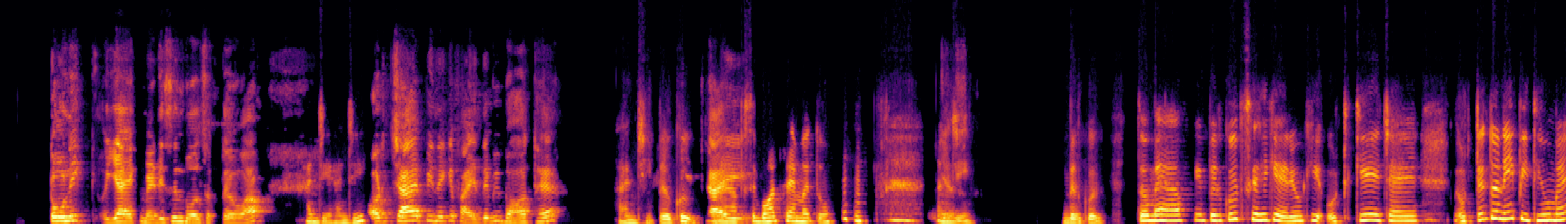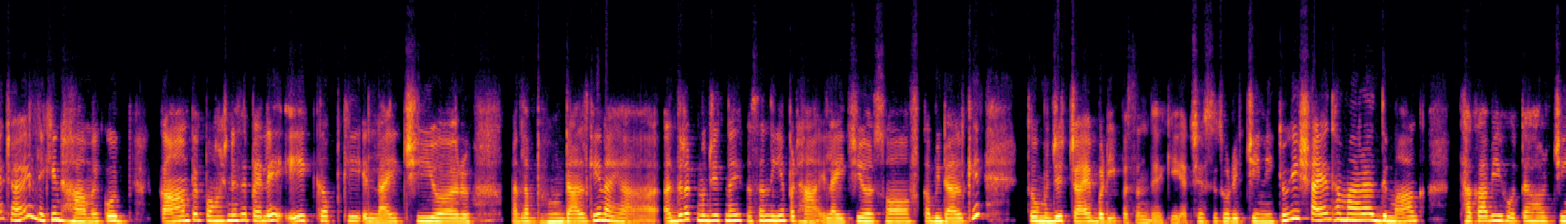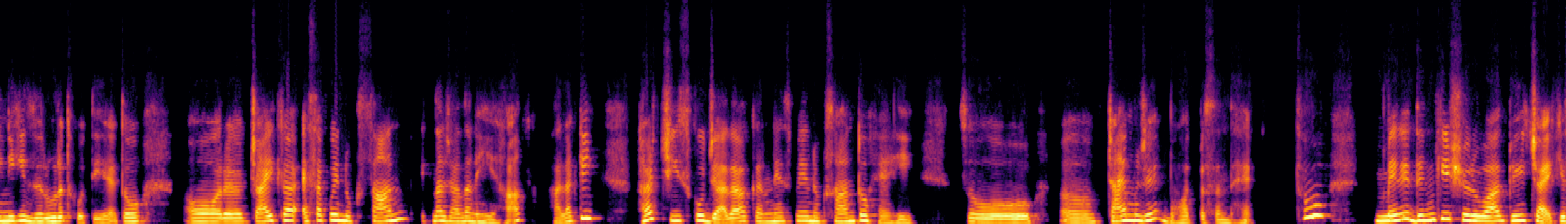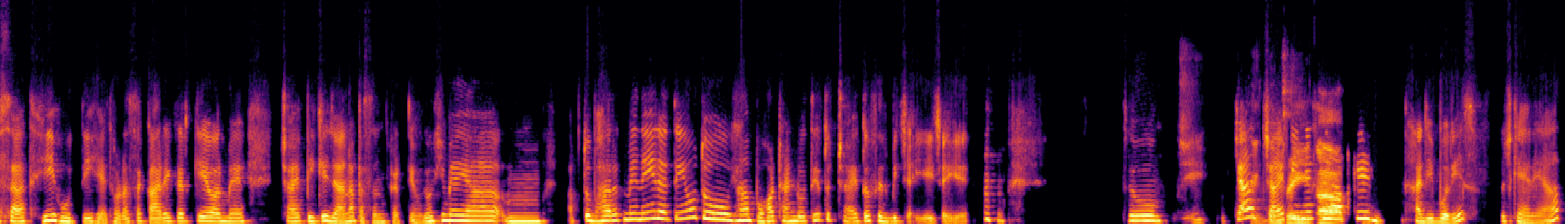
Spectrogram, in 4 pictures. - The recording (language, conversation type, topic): Hindi, unstructured, आप चाय या कॉफी में से क्या पसंद करते हैं, और क्यों?
- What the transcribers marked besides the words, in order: in English: "टॉनिक"; in English: "मेडिसिन"; chuckle; in English: "यस"; in English: "बट"; in English: "सो"; chuckle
